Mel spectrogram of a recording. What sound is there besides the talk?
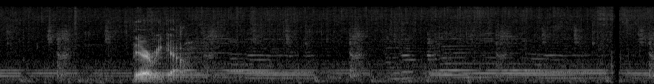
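sauteing in butter sizzling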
